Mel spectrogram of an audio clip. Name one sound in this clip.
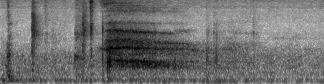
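A man sighs with satisfaction.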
